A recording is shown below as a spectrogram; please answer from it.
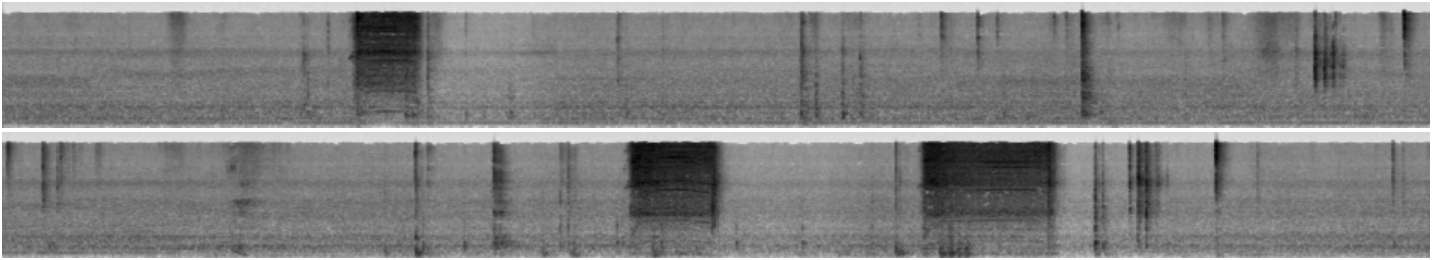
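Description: Three short runs of a power drill, about three seconds in and twice near the end, with scattered clinks and knocks of tools on metal parts as a front-loading washing machine is taken apart. A steady low hum underneath stops about two-thirds of the way through.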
